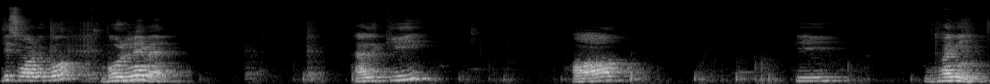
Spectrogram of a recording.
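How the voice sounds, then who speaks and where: A man's voice: high voice, extremely slow, long pauses, mellow. Man, teacher, classroom grammar lesson, quizzing tone, distant mic, heavy room echo. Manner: quizzes listeners, drawing words out syllable by syllable. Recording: very echoey room, mic far off.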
